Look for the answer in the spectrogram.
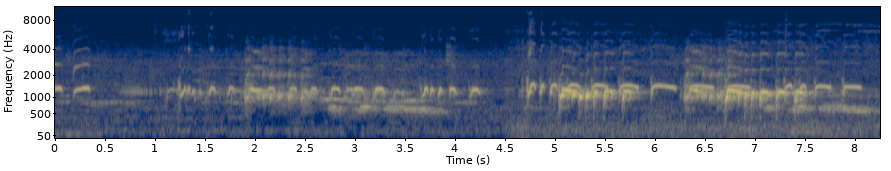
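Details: Wild local zebra doves singing energetically, used as a lure to attract wild doves and to prompt quiet doves to sing: several overlapping voices give rapid runs of short hooked cooing notes at a mid pitch, bursts in quick succession.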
